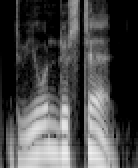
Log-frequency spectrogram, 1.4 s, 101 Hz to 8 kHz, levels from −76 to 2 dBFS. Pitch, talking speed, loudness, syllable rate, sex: 135 Hz, 130 wpm, -15 LUFS, 4.6 syllables/s, male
